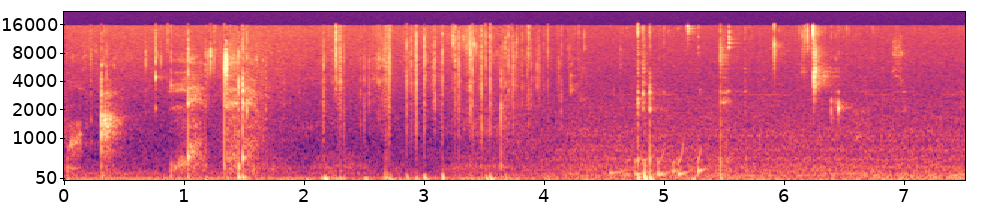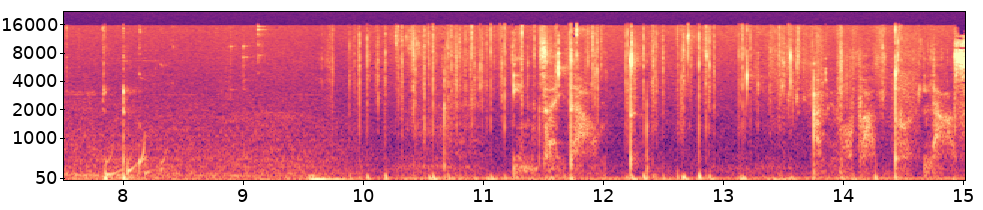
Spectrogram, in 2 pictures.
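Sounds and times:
drip-like plops: 5.9 - 6.6.

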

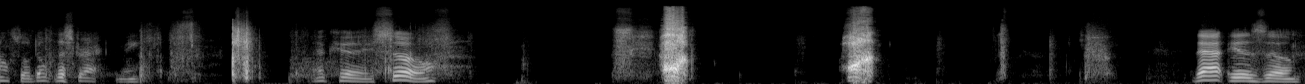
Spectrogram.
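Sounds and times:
man sneezing: 6.2 - 7.0, 8.4 - 8.8
intake of breath: 10.2 - 11.9.

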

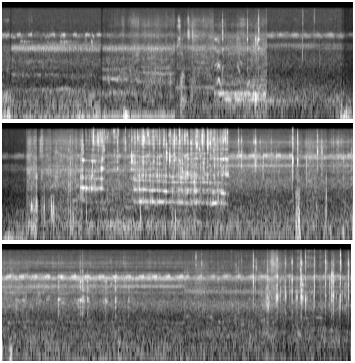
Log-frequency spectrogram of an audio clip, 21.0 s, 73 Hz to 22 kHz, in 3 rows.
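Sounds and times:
crickets chirping: 0.0 - 21.0
water pouring into metal pot: 8.6 - 12.2.

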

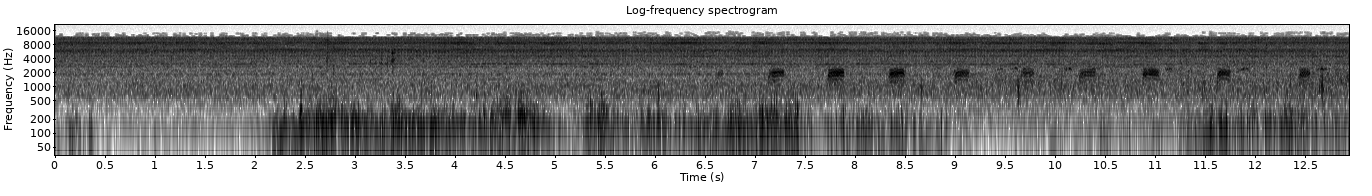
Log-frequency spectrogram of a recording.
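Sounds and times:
wind rumble on microphone: 0.0 - 1.0, 2.1 - 12.9
duck calling: 7.1 - 12.7.

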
